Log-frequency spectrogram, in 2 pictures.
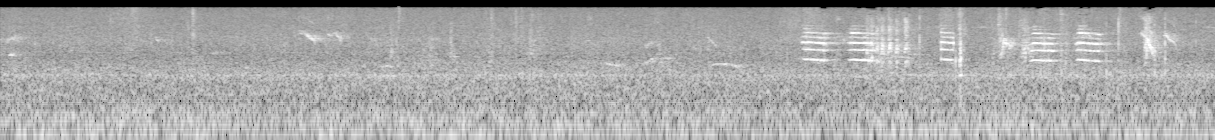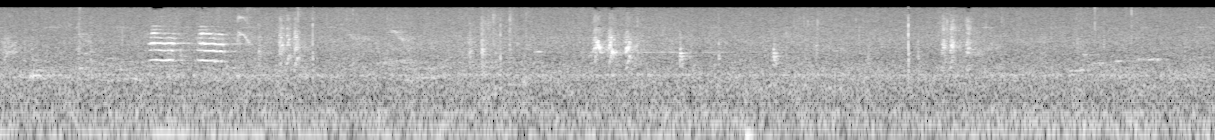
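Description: Small birds chirping: short runs of quick, repeated high chirps, clustered from about six to eleven seconds in, with a few single chirps scattered around them over a steady outdoor hiss.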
